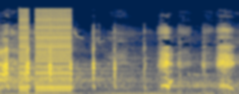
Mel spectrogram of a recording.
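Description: Game-show style wrong-answer buzzer sound effect: a short blip followed by a harsh buzz of about half a second that cuts off abruptly, marking a missed shot.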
